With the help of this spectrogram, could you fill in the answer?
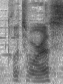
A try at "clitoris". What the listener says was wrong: You say that weird, right? It sounds like you're saying Taurus like the Pokemon. Clitoris.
